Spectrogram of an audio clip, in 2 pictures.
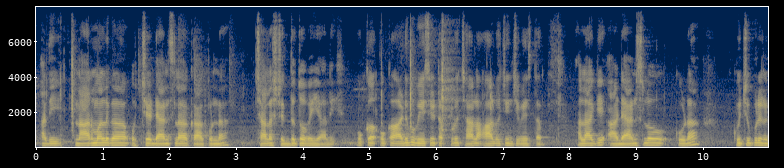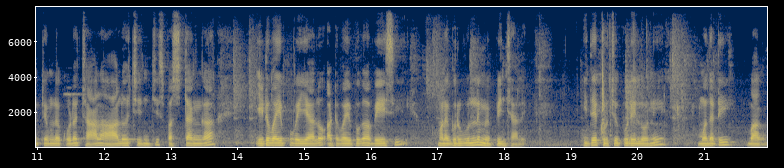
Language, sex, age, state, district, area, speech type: Telugu, male, 18-30, Telangana, Karimnagar, rural, spontaneous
